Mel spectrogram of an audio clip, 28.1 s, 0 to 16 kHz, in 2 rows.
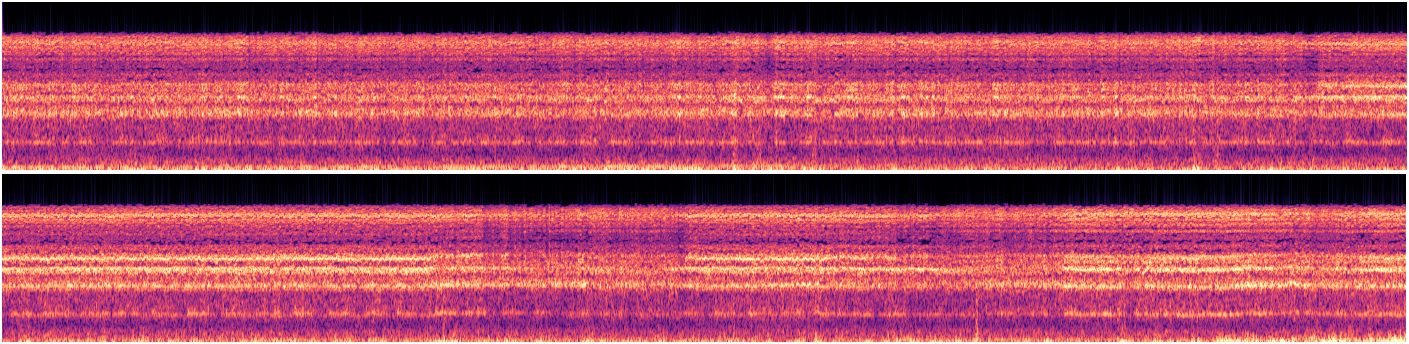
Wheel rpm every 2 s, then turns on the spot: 160, 160, 160, 160, 160, 160, 160, 160, 160, 170, 160, 160, 160, 170.
none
